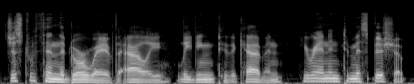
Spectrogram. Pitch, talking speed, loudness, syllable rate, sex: 115 Hz, 230 wpm, -18 LUFS, 6.0 syllables/s, male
